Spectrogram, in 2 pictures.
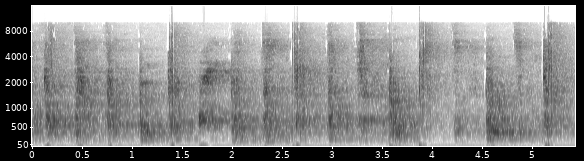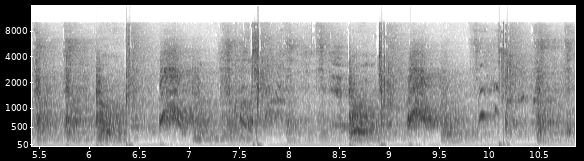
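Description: Human beatboxing into a handheld microphone played through a small speaker: a quick, steady beat of vocal kick, snare and click sounds, with short hummed and voiced tones mixed in.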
